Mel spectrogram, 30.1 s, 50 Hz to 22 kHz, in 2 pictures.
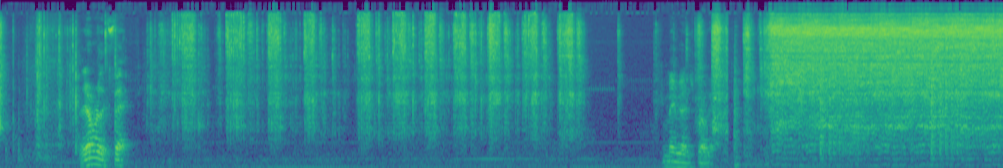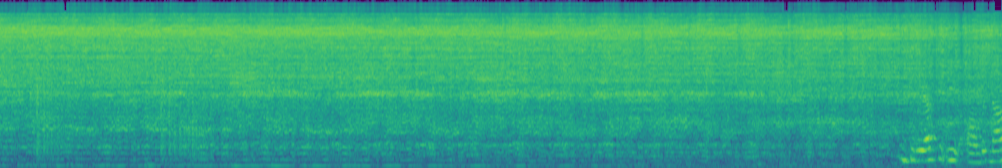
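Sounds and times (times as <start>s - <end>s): wind-up toy ratcheting whir: 1.6s - 30.0s.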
